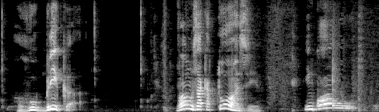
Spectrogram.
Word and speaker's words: rubrica: palavra oxítona rubrica opa não é rúbrica a pronúncia da palavra é rubrica que é aquela aquele visto né rubrica Então ela é paroxítona as pessoas pronunciam muito essa palavra de forma errada né então assinale a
